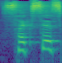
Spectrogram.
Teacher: iki tane C'nin ilki K sesi, ikincisi S sesi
